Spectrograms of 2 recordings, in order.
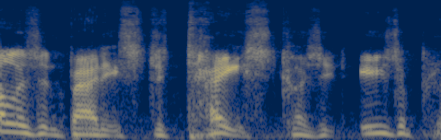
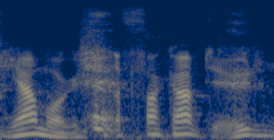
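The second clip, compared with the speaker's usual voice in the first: soft, quiet under-the-breath mutter; 2 semitones lower, 7 dB quieter than usual. Players in a role-playing scene respond to another character, muttered under breath. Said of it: "We're just kind of under his breath".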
